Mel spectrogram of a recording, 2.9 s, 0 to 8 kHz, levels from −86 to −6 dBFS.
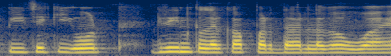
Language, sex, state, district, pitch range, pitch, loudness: Hindi, female, Uttar Pradesh, Shamli, 195-220 Hz, 210 Hz, -14 LUFS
